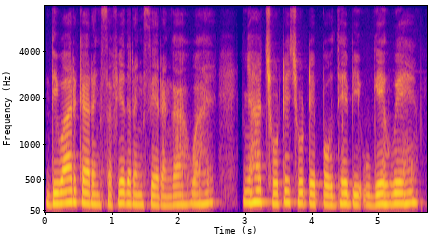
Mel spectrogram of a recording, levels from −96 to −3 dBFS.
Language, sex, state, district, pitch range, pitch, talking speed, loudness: Hindi, male, Jharkhand, Ranchi, 140-160 Hz, 150 Hz, 180 wpm, -16 LUFS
